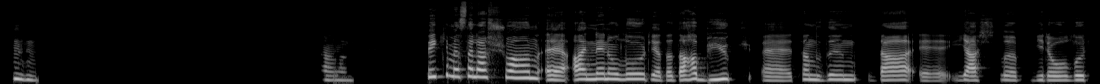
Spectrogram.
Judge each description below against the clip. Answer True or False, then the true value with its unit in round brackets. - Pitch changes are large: False (4.1 semitones)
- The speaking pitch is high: True (210 Hz)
